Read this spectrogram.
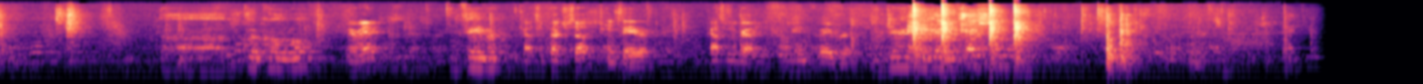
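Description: A man speaks calmly into a microphone in a room with some echo.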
